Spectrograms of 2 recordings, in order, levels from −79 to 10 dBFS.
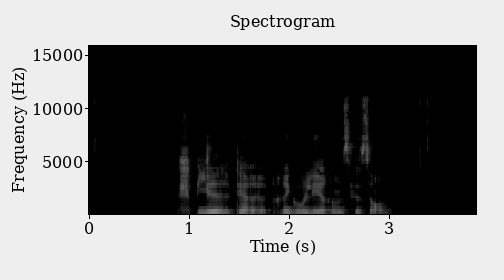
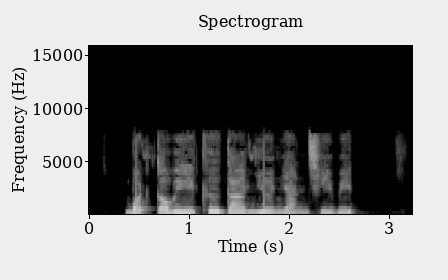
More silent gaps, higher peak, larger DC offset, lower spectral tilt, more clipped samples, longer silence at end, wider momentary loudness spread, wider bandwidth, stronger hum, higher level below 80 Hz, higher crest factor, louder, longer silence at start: neither; second, -28 dBFS vs -2 dBFS; neither; about the same, -3.5 dB/octave vs -3.5 dB/octave; neither; first, 0.85 s vs 0.6 s; second, 8 LU vs 11 LU; first, 11.5 kHz vs 8.2 kHz; neither; second, -78 dBFS vs -54 dBFS; first, 20 dB vs 14 dB; second, -46 LUFS vs -16 LUFS; first, 0.9 s vs 0.35 s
